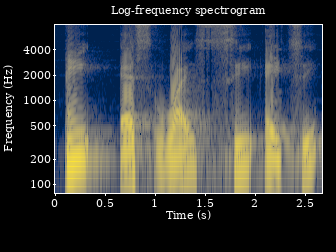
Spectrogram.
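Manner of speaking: পিএসওয়াইসিএইচসি spelled letter by letter, very slow; slow letter-by-letter spelling of পিএসওয়াইসিএইচসি; spelling out slowly. Shown as a demonstration. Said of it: "যেমন".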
